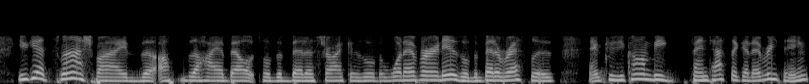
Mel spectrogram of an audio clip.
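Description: A woman talks at a fairly quick pace with an Australian accent. Her loudness stays very even. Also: ordinary pitch variation. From Gold Coast, Australia (born in New Zealand). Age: 20s. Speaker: MMA fighter. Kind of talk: casual interview. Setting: podcast room in a hotel.

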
